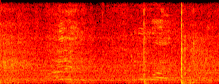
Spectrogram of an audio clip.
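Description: Low voices in a large hall, with a sharp knock near the end and a lighter one just before it.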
